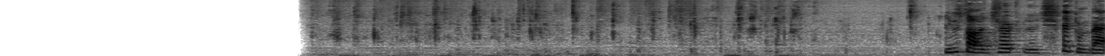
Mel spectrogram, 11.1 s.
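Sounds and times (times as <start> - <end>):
person chewing crispy chicken: 3.1 - 9.5.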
